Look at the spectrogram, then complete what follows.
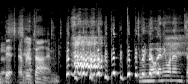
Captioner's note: laughter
